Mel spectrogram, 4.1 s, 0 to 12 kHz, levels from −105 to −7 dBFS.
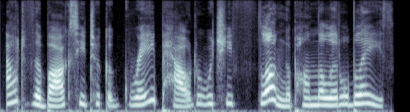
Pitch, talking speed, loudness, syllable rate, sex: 235 Hz, 235 wpm, -18 LUFS, 5.2 syllables/s, female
